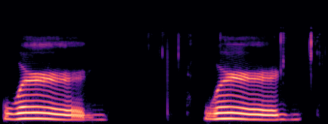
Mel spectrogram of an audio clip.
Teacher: it's the same er sound in world but you finish with your tongue in the d position so it's the same as moving from the r to the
